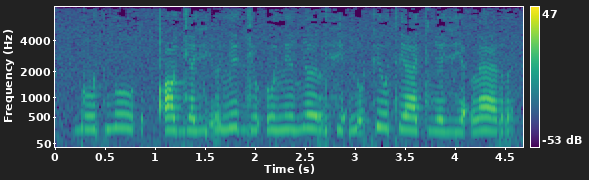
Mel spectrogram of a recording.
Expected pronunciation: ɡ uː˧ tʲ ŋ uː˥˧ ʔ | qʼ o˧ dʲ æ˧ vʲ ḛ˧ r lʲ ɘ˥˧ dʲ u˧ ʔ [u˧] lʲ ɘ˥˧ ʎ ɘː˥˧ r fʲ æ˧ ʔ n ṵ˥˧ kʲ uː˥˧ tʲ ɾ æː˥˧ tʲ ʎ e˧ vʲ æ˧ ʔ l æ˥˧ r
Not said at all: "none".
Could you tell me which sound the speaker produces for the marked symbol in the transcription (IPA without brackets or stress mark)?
u˧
